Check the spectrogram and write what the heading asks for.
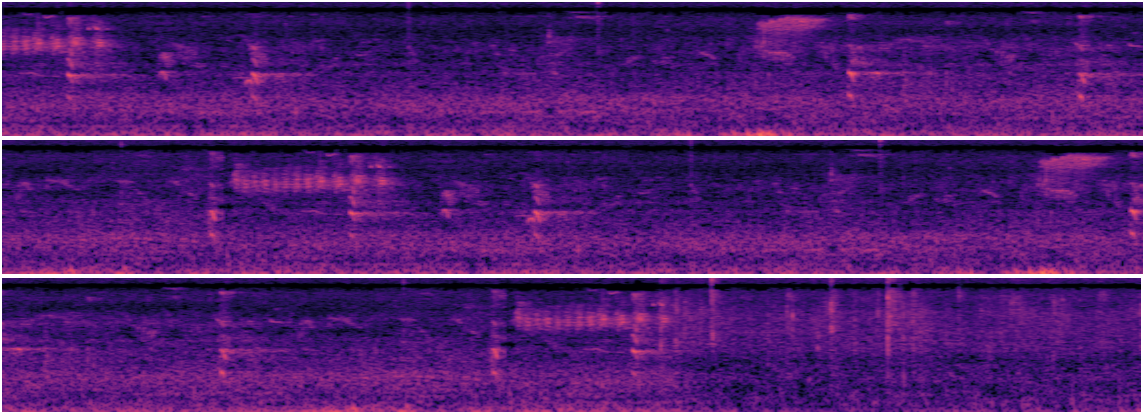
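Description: Outdoor ambience: a bird calling in short bursts every three to four seconds over a steady low rumble, which drops away near the end.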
